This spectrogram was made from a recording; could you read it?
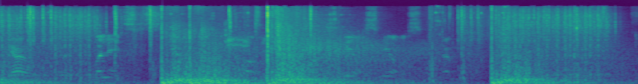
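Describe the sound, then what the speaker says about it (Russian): Grenade blasts and gunfire ring out in a capture-the-flag shooter match: three loud, close booms with rattling fire trailing between them. "Кидай туда гранату."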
